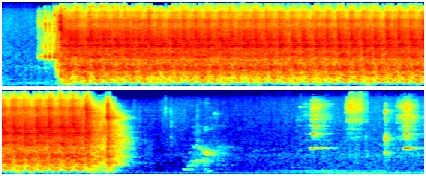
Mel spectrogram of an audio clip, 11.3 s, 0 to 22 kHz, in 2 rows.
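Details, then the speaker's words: 1962 AMC Rambler, 196 cu in straight 6, abandoned 47 years, reworked Carter AS 1-barrel carburetor, started via remote starter: catches, raspy sputtering about six seconds, then cuts out and dies; cause unconfirmed. "hear you squirting oh that didn't sound good let's keep going oh wait yeah that's not good"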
